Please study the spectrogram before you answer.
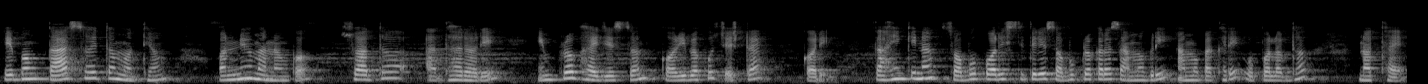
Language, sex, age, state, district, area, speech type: Odia, female, 18-30, Odisha, Jajpur, rural, spontaneous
